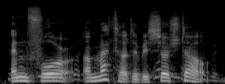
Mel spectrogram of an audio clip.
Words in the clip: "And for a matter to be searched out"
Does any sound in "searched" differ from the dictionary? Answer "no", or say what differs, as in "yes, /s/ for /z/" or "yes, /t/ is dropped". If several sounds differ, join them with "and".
no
